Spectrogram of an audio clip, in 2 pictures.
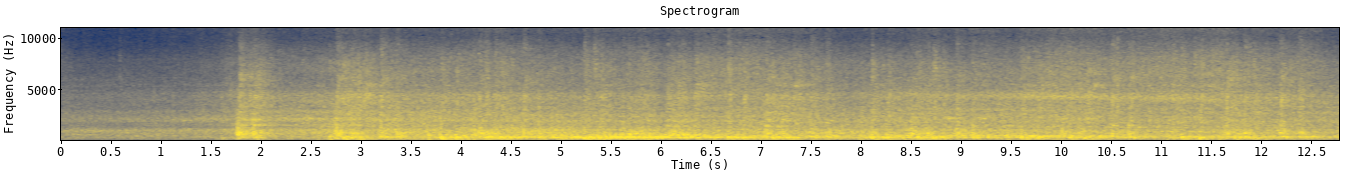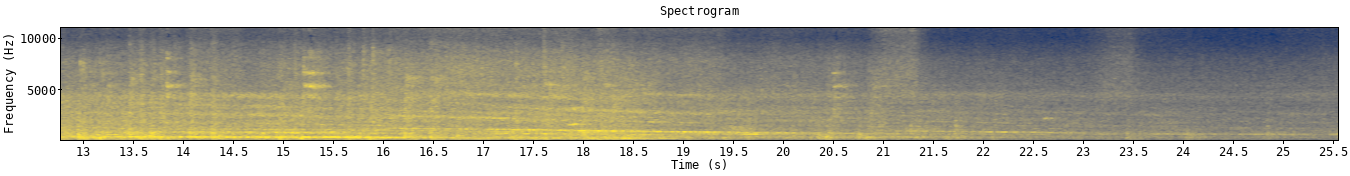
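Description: Seibu 6000-series electric train running into a station: the wheels clatter over rail joints and points, with a sharp clack about two seconds in. A whine slides down in pitch as it brakes, and the sound fades toward the end as it slows to a stop.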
